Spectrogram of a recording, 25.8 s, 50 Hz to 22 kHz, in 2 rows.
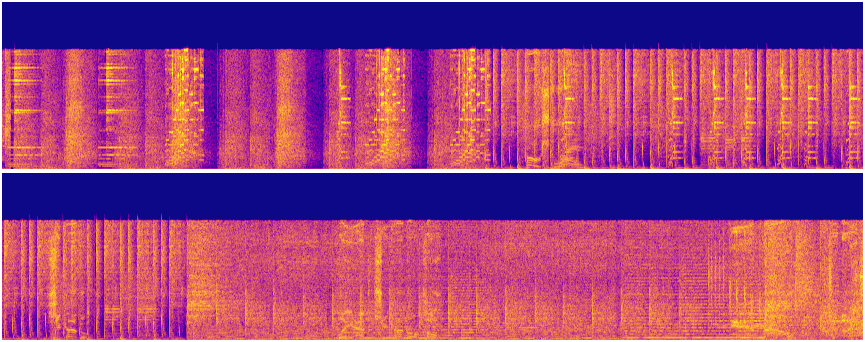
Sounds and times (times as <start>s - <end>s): Music: 0.0s - 2.7s, 3.3s - 25.8s
Speech: 7.8s - 8.8s, 13.6s - 14.3s, 17.9s - 19.6s.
